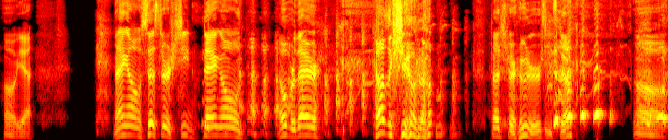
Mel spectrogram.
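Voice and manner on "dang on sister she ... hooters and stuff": mock Florida accent. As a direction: holler it in a hammed-up Florida twang. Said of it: "How about Florida?".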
